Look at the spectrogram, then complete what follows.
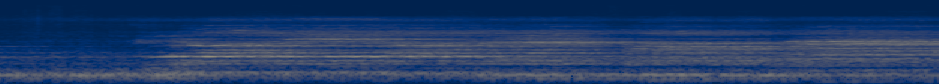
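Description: Choir singing a slow sacred chant over a steady low held note, heard through a television's speaker; the voices swell in about a second in.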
